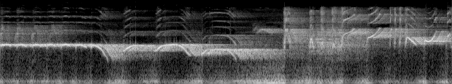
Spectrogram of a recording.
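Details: White-rumped shama song used for training young males for fighting: one long steady whistle slurring downward twice, then a burst of quick, varied high notes.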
